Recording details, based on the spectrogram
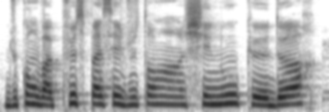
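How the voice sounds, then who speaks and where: A woman's voice: medium pitch, fairly even intonation, a little slow, over a noisy crowd. A young woman student answering interview questions casually, hesitant with many fillers. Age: young adult.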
